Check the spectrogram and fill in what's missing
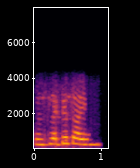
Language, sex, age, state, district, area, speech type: Kashmiri, female, 30-45, Jammu and Kashmir, Kulgam, rural, conversation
